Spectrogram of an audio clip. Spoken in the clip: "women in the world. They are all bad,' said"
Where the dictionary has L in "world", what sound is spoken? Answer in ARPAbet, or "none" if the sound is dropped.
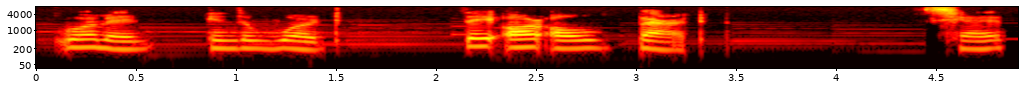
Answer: none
